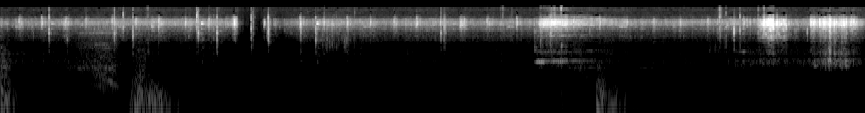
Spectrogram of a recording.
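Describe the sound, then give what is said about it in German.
Steady rain with a thunderstorm in a video game patters continuously in the background, a fine hiss with soft crackles, joined by a few low thumps and brief clatters now and then; no one speaks. “Wie ich Regen und Gewitter hasse.”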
